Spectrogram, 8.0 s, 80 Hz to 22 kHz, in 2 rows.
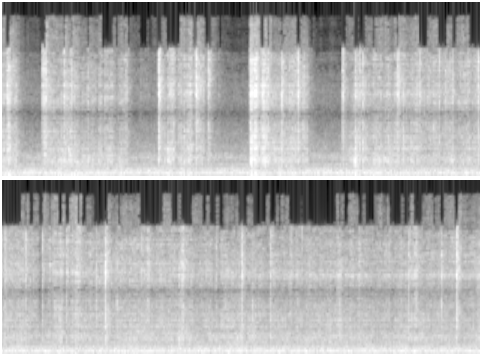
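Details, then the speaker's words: Strat 160KS welding inverter welding with its casing removed: only an even crackling arc sizzle with short gaps and no loud buzzing; quiet without the casing, whereas it hums once the casing is refitted. "молчит без кожуха молчит"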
